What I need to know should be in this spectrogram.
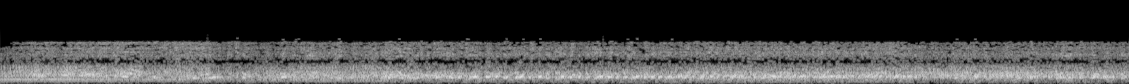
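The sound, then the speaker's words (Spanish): A small aircraft's engine drones loudly and steadily, a continuous buzzing hum that runs unbroken from start to finish. “encendió el motor. El pequeño aparato se estremeció”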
